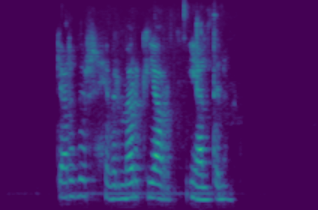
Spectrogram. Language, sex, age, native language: Icelandic, female, 30-39, Icelandic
